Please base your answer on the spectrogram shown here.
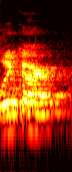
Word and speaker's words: Wichhart: It's called Wichhart, is my last name. That's how it's pronounced, and it's Wichhart Acres.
